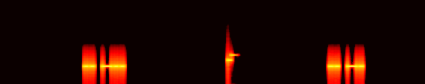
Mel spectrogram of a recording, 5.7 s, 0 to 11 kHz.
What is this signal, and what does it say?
Morse code, heard as a keyed tone, about 30 wpm, 700 Hz. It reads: ID IN
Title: US States 30WPM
